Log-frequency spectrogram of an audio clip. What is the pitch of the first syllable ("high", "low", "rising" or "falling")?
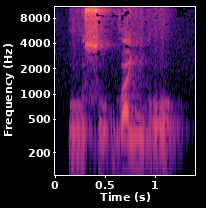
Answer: high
